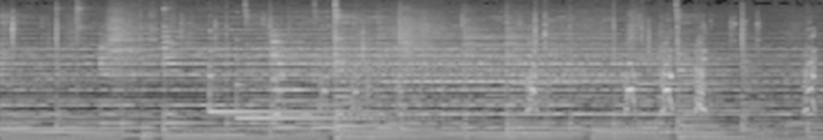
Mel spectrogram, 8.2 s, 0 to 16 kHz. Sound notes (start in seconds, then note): 2.1 doorbell ringing; 2.7 max barking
